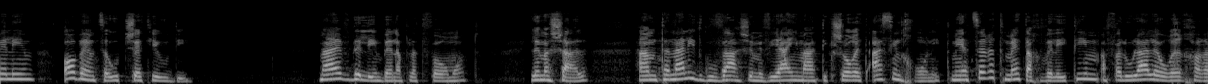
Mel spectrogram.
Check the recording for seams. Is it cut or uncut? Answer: cut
